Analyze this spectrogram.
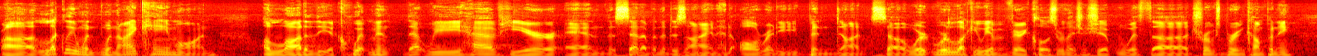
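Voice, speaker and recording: A man with an American accent speaks in a normal speaking voice at a fairly low pitch. His pace is moderate, with hardly any pauses. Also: ordinary pitch variation. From Seattle. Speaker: brewer. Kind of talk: casual chat.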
